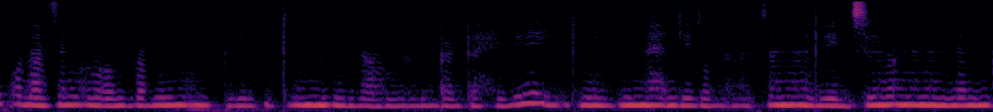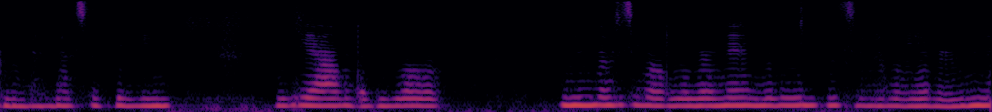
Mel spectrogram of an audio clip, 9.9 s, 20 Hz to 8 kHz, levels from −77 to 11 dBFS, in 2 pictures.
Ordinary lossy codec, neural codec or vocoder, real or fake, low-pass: none; codec, 16 kHz, 0.5 kbps, FreqCodec, smaller model; fake; none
